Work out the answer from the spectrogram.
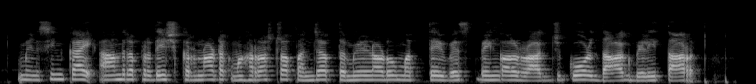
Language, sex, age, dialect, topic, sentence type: Kannada, female, 25-30, Northeastern, agriculture, statement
